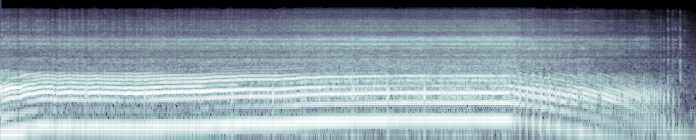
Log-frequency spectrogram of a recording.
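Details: Mantis tiller two-stroke engine with a loose mounting and no working kill switch. Buzzy high idle with a slightly wobbling pitch, then it winds down and stops. Rough idle; the idle sounds like it needs adjusting.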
